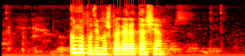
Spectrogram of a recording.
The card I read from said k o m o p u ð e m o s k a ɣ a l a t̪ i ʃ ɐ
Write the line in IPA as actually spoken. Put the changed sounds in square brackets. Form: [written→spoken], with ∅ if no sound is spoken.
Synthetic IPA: k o m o p [u→o] ð e m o s [k→p] a ɣ a [l→ɾ] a t̪ [i→a] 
